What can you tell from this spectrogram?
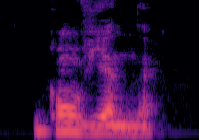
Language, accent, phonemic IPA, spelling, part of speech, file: French, Canada, /kɔ̃.vjɛn/, conviennes, verb, LL-Q150 (fra)-conviennes.wav
- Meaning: second-person singular present subjunctive of convenir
